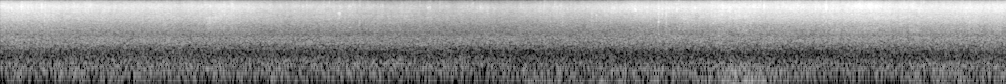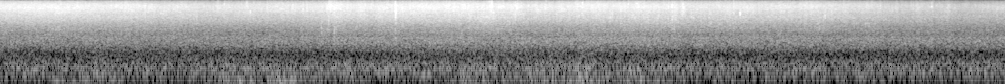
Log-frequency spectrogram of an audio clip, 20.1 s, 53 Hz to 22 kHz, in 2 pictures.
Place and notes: Buch, Berlin, Moorlinse - wind in reed
Moorlinse Buch, near the S-Bahn station in the northeast of the city, is an extremely valuable refuge for amphibians, reptiles and birds. Marsh harriers and red-breasted grebes breed here, the white-tailed eagle can be seen circling in search of food and the wetland is also popular with migratory birds; on some autumn days hundreds of wild geese gather there.
(Sony PCM D50)
9 March 2019, 15:00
